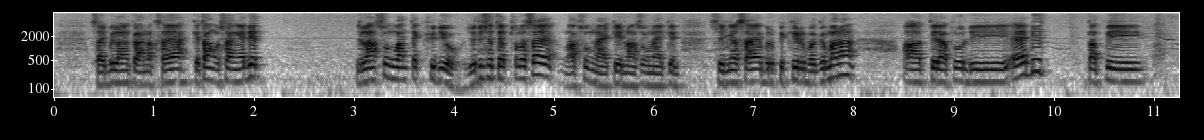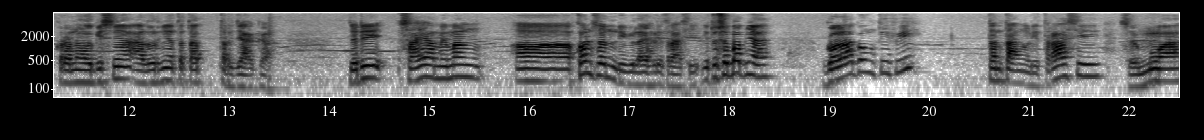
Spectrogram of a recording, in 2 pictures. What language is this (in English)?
Indonesian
